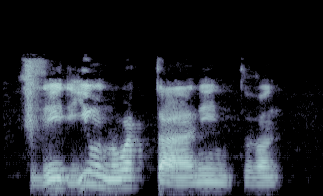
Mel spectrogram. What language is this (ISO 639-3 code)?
kab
